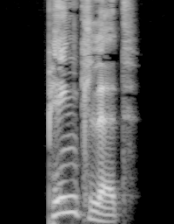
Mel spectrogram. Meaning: second-person plural subjunctive I of pinkeln
- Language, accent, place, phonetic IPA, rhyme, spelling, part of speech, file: German, Germany, Berlin, [ˈpɪŋklət], -ɪŋklət, pinklet, verb, De-pinklet.ogg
